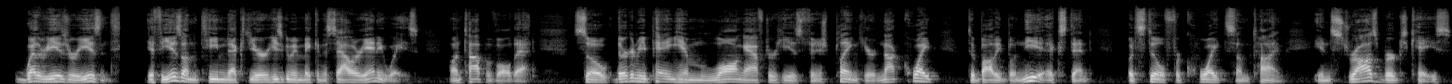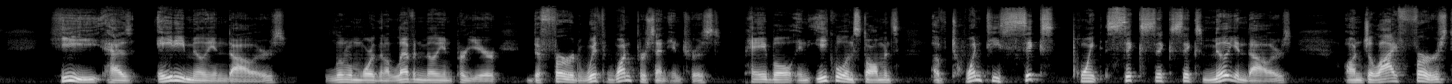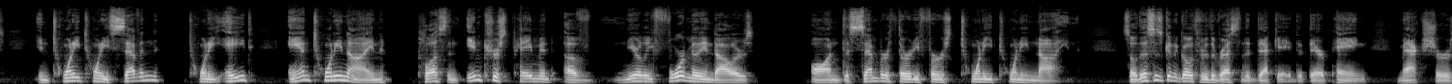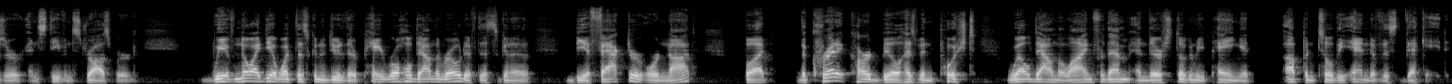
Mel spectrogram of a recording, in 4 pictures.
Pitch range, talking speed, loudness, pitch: 100-135 Hz, 180 wpm, -18 LUFS, 110 Hz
